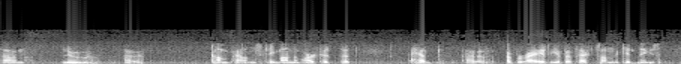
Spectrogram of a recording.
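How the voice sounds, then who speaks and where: Long, frequent pauses break up this man's speech. He talks at a fairly slow pace. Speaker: biologist and nutrition researcher. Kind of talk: radio interview. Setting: phone call.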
